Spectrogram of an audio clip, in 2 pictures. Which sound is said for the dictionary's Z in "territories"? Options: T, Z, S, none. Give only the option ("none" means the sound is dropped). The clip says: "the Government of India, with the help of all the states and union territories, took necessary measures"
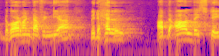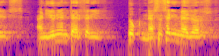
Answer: none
